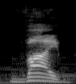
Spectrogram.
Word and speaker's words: vibe: En la sección de pronunciación hoy os traigo the word vibe, ambiente, como mood. It clearly shows 2 sounds English speakers clearly separate. V, fijaos como me muerdo el labio, V, bite your lower lip and let the air vibrate.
